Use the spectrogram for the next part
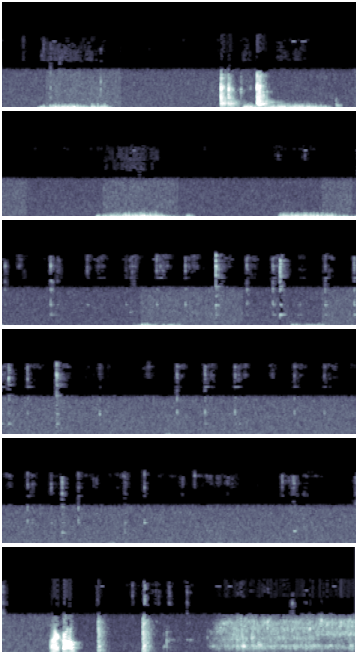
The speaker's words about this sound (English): Somebody's washing the dishes.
